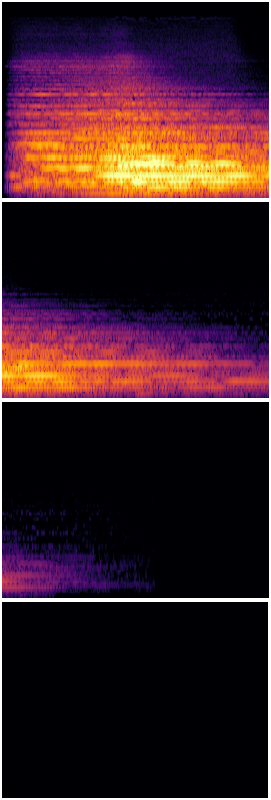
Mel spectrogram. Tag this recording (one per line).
bow
bowed
chord
electric
guitar
huge
orchestral
reverb
soundscape
spacey
string
violin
